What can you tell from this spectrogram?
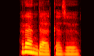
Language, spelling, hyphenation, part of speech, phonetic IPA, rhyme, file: Hungarian, rendelkező, ren‧del‧ke‧ző, verb / noun, [ˈrɛndɛlkɛzøː], -zøː, Hu-rendelkező.ogg
- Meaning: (verb) present participle of rendelkezik; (noun) the holder of, one who owns, possesses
